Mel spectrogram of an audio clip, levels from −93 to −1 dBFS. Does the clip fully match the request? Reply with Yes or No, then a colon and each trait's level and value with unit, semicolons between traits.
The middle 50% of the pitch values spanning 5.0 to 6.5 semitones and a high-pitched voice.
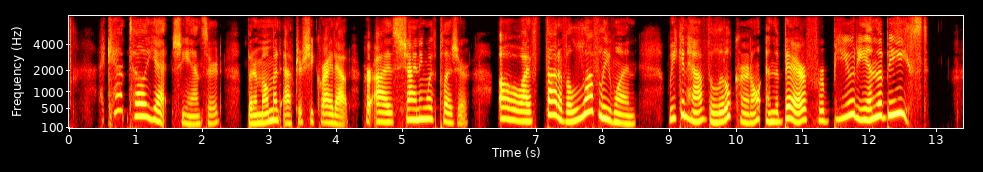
Yes: wide, 5.5 semitones; high, 220 Hz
